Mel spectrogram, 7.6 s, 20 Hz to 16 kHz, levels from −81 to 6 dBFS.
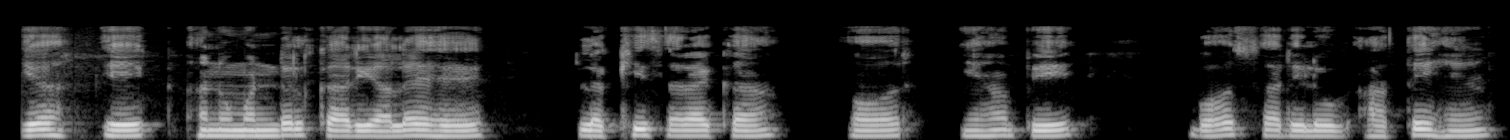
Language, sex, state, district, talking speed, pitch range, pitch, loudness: Hindi, male, Bihar, Lakhisarai, 120 wpm, 140-150 Hz, 145 Hz, -15 LUFS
